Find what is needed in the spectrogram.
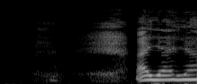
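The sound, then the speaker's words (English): A yawn: a long breathy inhale swells, breaks off, then gives way to a loud, sustained, low voiced groan that holds steady to the end. “God damn it, not you two. Stop yawning.”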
